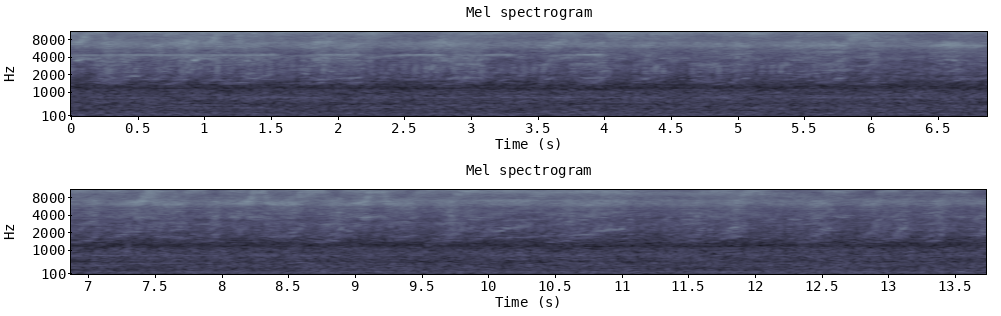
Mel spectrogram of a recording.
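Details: Sunlit summer mountain with cicadas calling: a loud, dense high buzz throbbing in quick irregular pulses, roughly once a second, with a faint thin tone above and low rumble below.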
